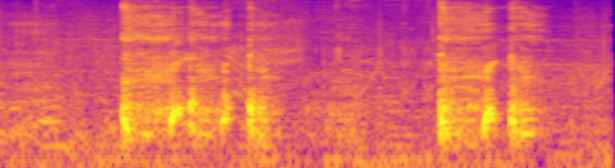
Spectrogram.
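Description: Two bouts of harsh, repeated coughing from an adult man, about six coughs in all, with faint game sound behind; a hacking cough.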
